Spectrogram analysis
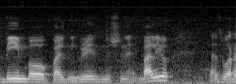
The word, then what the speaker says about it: Bimbo: main issue was say bimbo right how to pronounce it although the logo is with an i we say pronounce it like if it was double e okay well that's one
